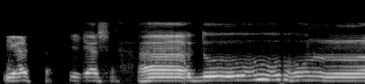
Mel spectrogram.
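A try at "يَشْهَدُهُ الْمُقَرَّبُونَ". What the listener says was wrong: না এখানে টান নেই, এখানে ইয়া হিসেবে বলি, ইয়াশহাদুহুল মুকাররাবুন। এখানে দুতে টান নেই। আমি বলি আবারও, হারাকাত, হারাকাতে টান হবে না। জবর জের পেশকে হারাকাত বলে, হারাকাতে আমরা টান দেব না, কারণ হারাকাতে তাড়াতাড়ি করতে হয়। হারাকাতের নিয়ম আমরা পড়ে এসেছি কায়দাতে।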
